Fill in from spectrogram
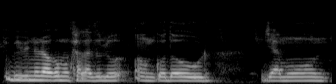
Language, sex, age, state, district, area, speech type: Bengali, male, 18-30, West Bengal, Hooghly, urban, spontaneous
